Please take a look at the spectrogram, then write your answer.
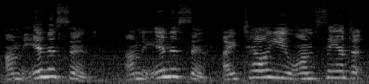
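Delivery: high, loud desperate plea; pleading. A narrator's reading. Santa pleading at his trial, high and loud. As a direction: beg the court, desperate. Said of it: "Santa pleaded".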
